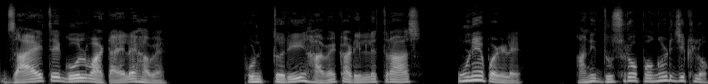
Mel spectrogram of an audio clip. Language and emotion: Goan Konkani, sad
